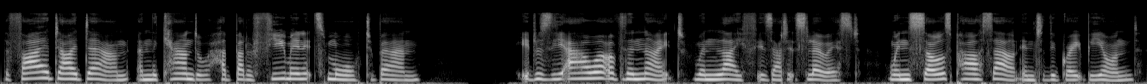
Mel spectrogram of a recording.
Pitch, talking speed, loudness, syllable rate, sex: 230 Hz, 185 wpm, -18 LUFS, 4.1 syllables/s, female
